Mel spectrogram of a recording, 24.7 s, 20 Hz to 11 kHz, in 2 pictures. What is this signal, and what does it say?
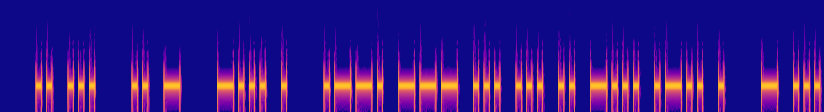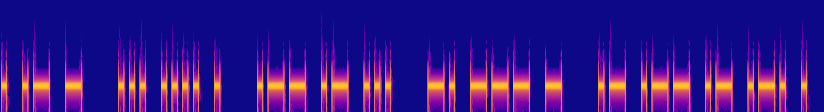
Morse code, heard as a keyed tone, about 15 wpm, 700 Hz. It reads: IS IT BE POSSIBLE THAT SHE WAS NOT AWARE
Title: Sentences from Top 1200 Words 15wpm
